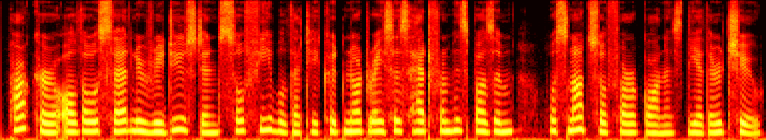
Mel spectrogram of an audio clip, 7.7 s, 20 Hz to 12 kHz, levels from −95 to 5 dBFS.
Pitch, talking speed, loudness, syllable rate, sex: 230 Hz, 205 wpm, -16 LUFS, 4.9 syllables/s, female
